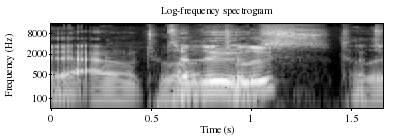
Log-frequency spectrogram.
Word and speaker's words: Toulouse: You pronounced Toulouse Towel House.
